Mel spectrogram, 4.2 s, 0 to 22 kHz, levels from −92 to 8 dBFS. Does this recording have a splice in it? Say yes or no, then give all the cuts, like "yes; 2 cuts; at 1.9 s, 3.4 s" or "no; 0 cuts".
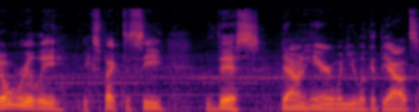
yes; 1 cut; at 2.6 s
